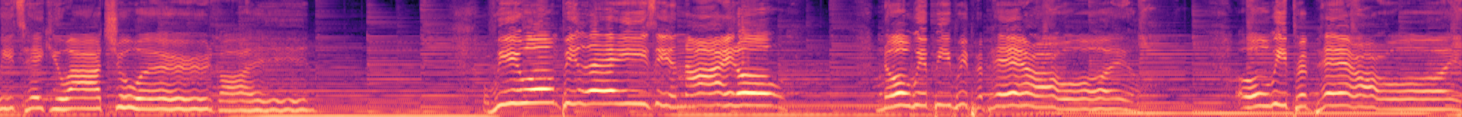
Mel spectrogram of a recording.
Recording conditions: live audience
